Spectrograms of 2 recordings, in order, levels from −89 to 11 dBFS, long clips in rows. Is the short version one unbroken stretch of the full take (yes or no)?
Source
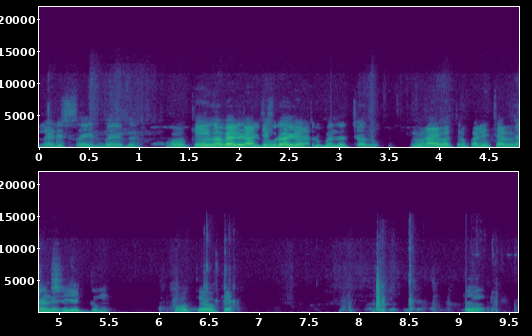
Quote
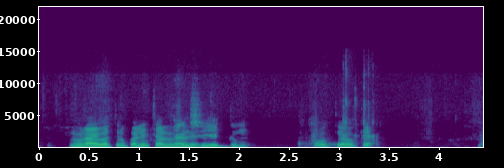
yes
